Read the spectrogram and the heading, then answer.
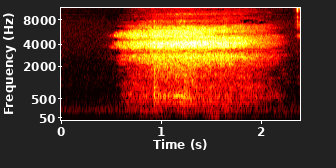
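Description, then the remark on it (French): A single long, steady inhale through the nose, a breathy hiss that swells smoothly for nearly two seconds and then stops, with no talking. “Mais pour cela, vous allez inspirer par le nez”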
